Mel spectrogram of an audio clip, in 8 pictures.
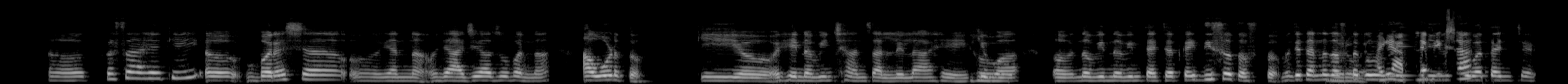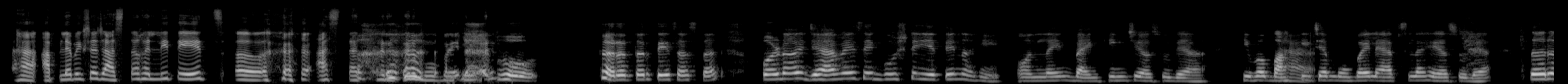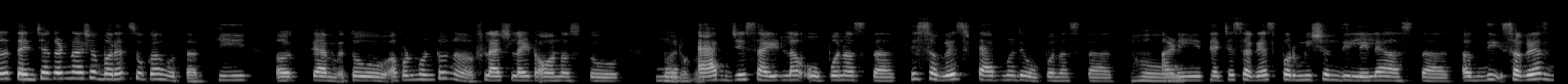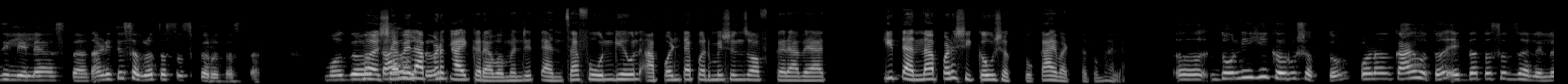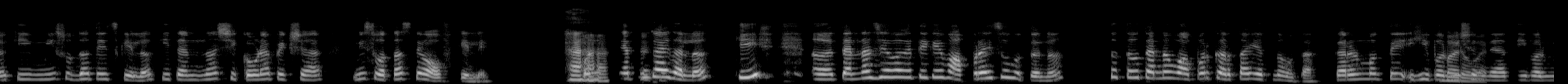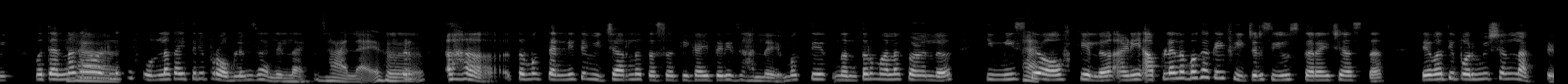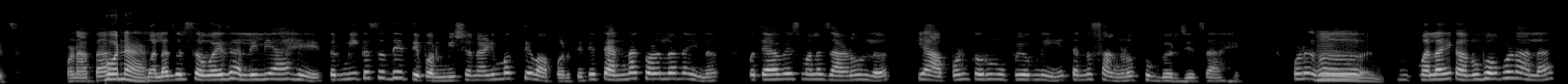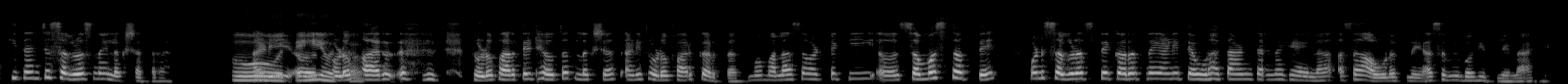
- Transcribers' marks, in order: chuckle; laugh; other noise; in English: "ओपन"; in English: "ओपन"; chuckle; chuckle
- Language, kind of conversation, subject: Marathi, podcast, डिजिटल सुरक्षा आणि गोपनीयतेबद्दल तुम्ही किती जागरूक आहात?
